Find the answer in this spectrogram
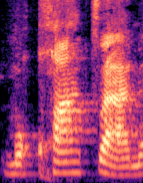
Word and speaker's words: Mokgwatsane: I look up to in the industry, Mokgwatsane. I hope I'm pronouncing your surname correctly.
